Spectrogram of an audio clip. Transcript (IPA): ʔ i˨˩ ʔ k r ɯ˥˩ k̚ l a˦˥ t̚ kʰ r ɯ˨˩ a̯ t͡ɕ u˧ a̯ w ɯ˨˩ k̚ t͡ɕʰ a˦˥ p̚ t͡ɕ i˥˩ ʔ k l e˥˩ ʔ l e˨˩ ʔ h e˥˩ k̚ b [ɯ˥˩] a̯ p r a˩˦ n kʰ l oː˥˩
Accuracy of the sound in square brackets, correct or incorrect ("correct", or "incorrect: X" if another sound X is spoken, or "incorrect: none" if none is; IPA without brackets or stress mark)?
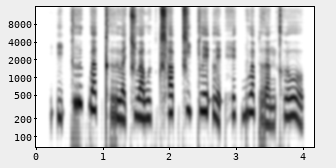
incorrect: u˥˩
